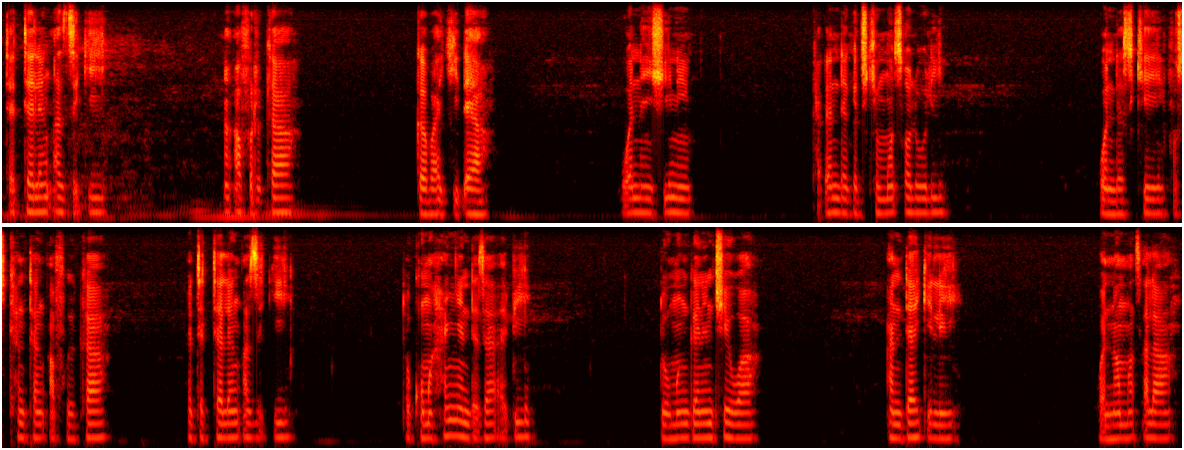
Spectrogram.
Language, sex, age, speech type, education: Hausa, male, 60+, spontaneous, tertiary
